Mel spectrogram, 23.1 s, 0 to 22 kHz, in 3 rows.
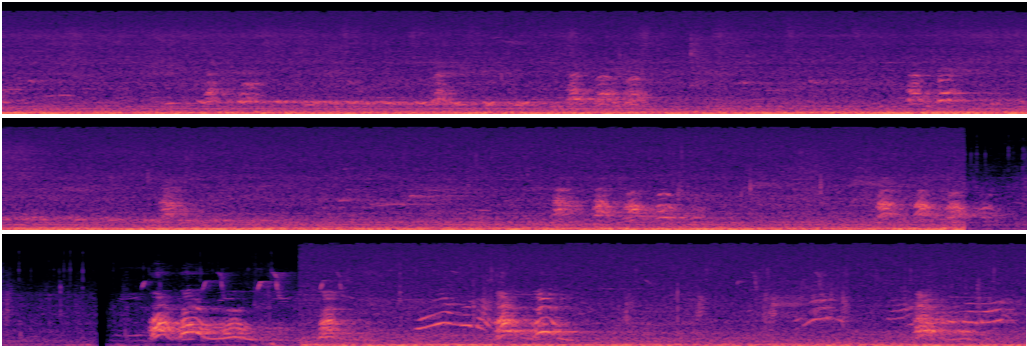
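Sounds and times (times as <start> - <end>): dog barking and yipping: 1.4 - 5.0, 6.8 - 7.5, 8.8 - 9.3, 11.8 - 13.0, 14.2 - 15.2, 16.5 - 18.1, 19.0 - 19.8, 22.1 - 22.9.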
